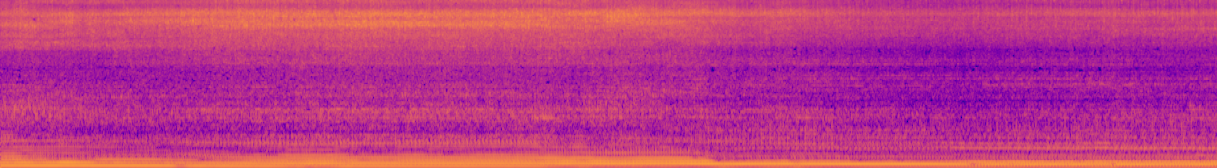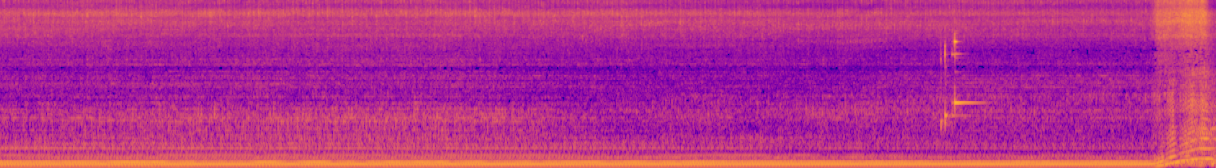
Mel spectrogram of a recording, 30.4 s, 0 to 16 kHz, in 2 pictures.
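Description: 2020 Toyota Supra A90's turbocharged 3.0-litre inline-six idling right after a cold start, through a 4-inch single-exit stainless-steel exhaust, a loud, steady, deep drone. The fast cold idle settles lower in two steps, about a third of the way in and again shortly after.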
